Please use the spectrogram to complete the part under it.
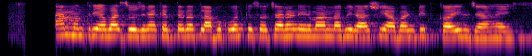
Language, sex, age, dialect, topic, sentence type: Magahi, female, 56-60, Western, banking, statement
